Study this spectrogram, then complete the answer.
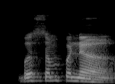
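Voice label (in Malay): "bersempena", Malay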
